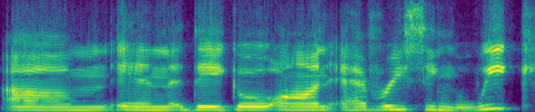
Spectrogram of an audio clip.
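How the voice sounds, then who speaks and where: A woman's fairly high, bright, sharp voice with a French accent. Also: quiet background. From France. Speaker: school college counseling assistant. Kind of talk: online parent information session. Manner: hesitant, many fillers.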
